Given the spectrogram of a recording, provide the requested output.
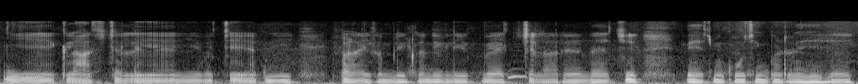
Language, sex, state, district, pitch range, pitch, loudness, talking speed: Hindi, male, Uttar Pradesh, Budaun, 95-100 Hz, 100 Hz, -18 LUFS, 175 wpm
